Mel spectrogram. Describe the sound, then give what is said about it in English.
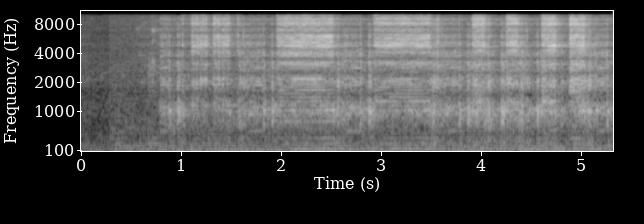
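A printer runs continuously at high speed printing 150 pages, its mechanical whirring and rhythmic clatter steady throughout, with no voices present. “150 pages. I wish my printer was so fast.”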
